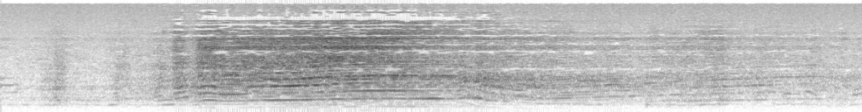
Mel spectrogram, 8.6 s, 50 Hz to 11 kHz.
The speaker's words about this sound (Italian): Si continua con le vetture alla partenza, c'è il turno della prima delle macchine iscritte nel gruppo N classe 2000, quella di Massimo Bencini con la Clio RS Lite.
